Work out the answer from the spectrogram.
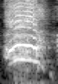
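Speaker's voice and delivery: shrieking laughing squeal, very high and loud; inner scream of joy. Retold or imitated. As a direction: let out a gleeful inner shriek. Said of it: "Meanwhile, on the inside, I'm like".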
